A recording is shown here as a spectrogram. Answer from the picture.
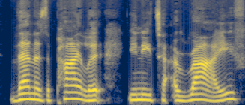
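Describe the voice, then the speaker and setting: Her voice sits at a medium pitch, with a northern English accent. The sound is dry and close, with no echo. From northern England. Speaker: motivational speaker. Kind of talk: interview. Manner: careful diction.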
